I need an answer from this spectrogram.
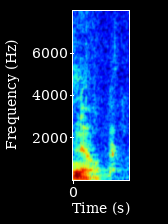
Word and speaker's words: NOP: Pronounced nope. Sounds like Knop to me.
